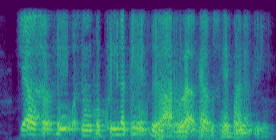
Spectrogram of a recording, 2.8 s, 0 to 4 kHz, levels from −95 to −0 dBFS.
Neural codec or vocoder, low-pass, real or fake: codec, 16 kHz in and 24 kHz out, 0.6 kbps, FireRedTTS-2 codec; 3.6 kHz; fake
